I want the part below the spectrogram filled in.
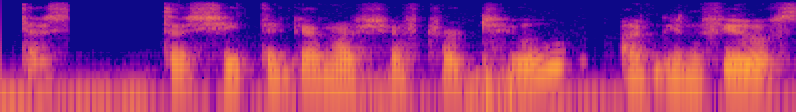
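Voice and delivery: hushed whisper. Leaning over to a companion during the game: whispering. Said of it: "lean over and whisper to Red Bear".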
